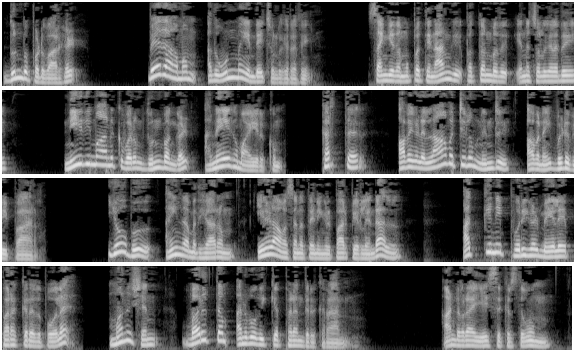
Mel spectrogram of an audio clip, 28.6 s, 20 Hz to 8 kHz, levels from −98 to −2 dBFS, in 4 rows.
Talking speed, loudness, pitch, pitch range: 90 wpm, -22 LUFS, 140 Hz, 110-175 Hz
